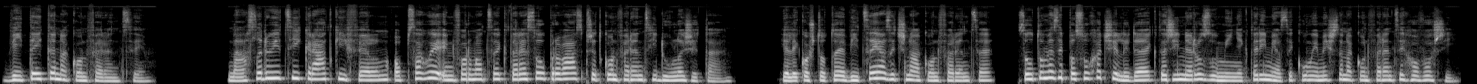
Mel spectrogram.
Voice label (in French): tcheque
